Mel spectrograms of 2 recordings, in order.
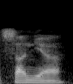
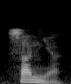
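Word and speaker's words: sanjna: on Karma readers aside Sanya I'm pronouncing it that way is spelled s-a-n-j-n-a my apologies if I'm still pronouncing that wrong end of readers aside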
